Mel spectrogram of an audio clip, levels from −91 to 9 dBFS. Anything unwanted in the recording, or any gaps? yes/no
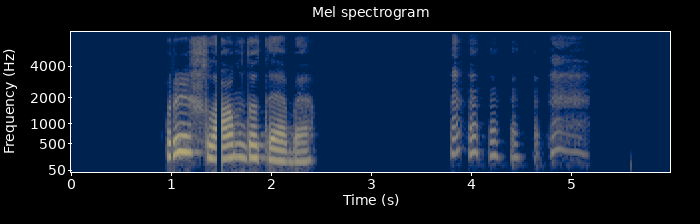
yes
